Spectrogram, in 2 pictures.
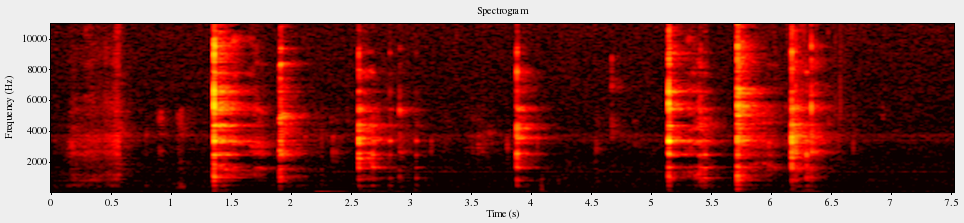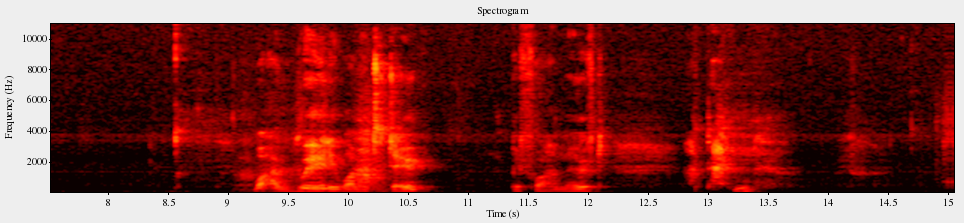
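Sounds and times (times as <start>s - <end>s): metal spoon clinking on ceramic bowl: 5.2s - 6.5s.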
